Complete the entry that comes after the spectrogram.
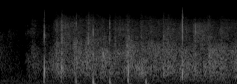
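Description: An audience applauds, a dense wash of many hands clapping with a few sharper individual claps standing out, steady and moderately loud with no talking.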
